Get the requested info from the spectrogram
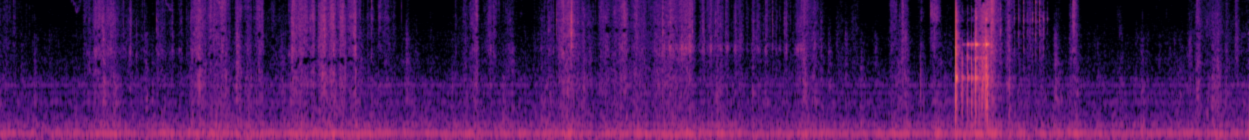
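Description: Hand tools and small metal parts clinking and rubbing during car repair work, with a few sharper metallic clinks, the loudest about twelve seconds in, over a faint steady hum.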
